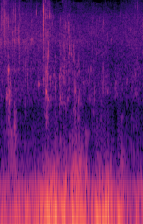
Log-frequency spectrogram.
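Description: A wooden paddle stroking through the water beside an aluminium canoe, over a steady low rumble of wind on the microphone.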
